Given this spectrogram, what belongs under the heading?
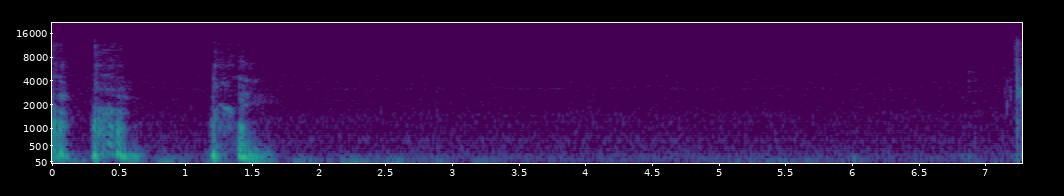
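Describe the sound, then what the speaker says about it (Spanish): A person coughing a few times in quick succession, two clear close coughs at the start followed by quiet room tone and a faint click near the end. "eso son 3 toses sueltas"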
